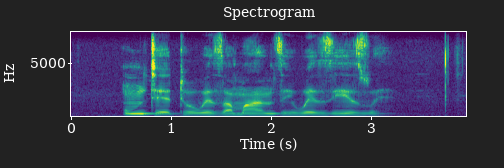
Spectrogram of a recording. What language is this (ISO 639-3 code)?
xho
